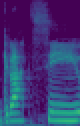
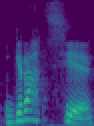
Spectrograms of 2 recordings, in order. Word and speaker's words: grazie: Instead, it is pronounced grazie. The E at the end of grazie is not stressed, and it is not very loud, but it is there.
